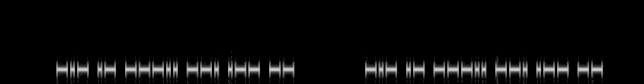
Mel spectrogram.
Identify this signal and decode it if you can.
Morse code, heard as a keyed tone, about 36 wpm, 700 Hz. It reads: KA8GWM KA8GWM
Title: USA Call Signs - 6 Characters - Repeated 2x - 35wpm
